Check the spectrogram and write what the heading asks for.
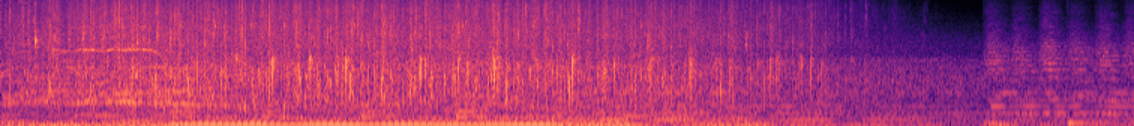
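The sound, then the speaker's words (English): A large audience applauds loudly and steadily, dense clapping that fills the space, with sustained tones from music running underneath before the ovation thins slightly near the end. The applause grows to a roar as Nadiya accepts her trophy and a bouquet of flowers. “The applause grew to a roar as Nadiya held her face in her hands and began to cry”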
